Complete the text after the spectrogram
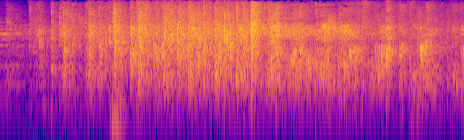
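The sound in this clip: Audience clapping fills a Vietnamese-language lecture hall during a business talk, a dense crackle of many hands that starts thin, jumps up after a moment and stays steady and lively, with no voices over it.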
